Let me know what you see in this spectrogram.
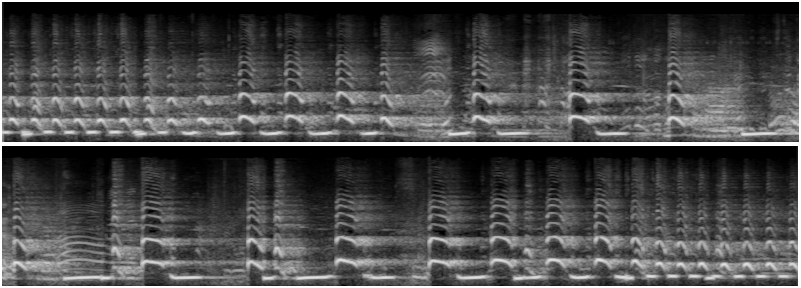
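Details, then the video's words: Siamang calling at night in a continuous, dense chorus of rapid rising barks and whoops, overlapping and unbroken throughout, loud and harmonic. "suara siamang di malam hari/the sound of gibbons at night"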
